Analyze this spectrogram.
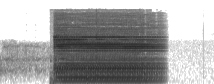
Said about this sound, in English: You, you in a fire alarm uh, building or something? That's just my buzzer. To get, every time I make a bad joke, I hit the.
